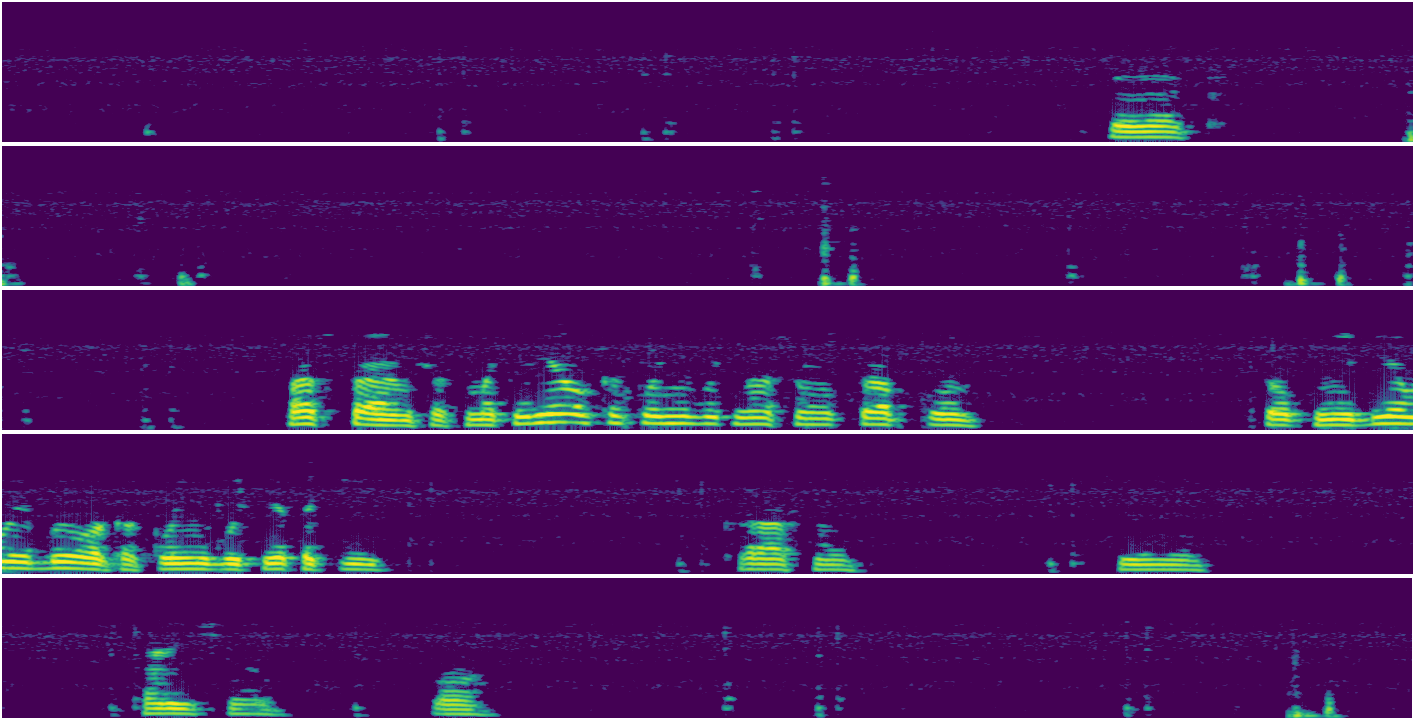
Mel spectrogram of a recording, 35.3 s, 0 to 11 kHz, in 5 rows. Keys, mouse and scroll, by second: 2.2-5.3 drag, 7.2-7.8 alt+middle drag, 8.1-10.8 middle drag, 11.1 space, 12.3-13.2 middle drag, 13.4 space, 17.2 click, 18.1-18.7 drag, 22.2 click, 32.3 click, 33.8 click, 34.6 space.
